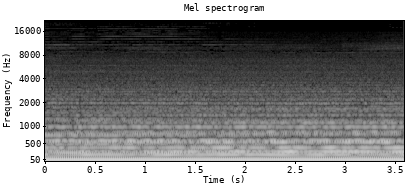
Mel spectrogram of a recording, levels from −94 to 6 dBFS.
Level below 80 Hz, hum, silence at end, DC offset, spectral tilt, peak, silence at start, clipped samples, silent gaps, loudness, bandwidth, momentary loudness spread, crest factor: -16 dBFS; 50 Hz at -20 dBFS; 0 s; under 0.1%; -9.5 dB/octave; -6 dBFS; 0 s; under 0.1%; none; -18 LUFS; 4.3 kHz; 1 LU; 10 dB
